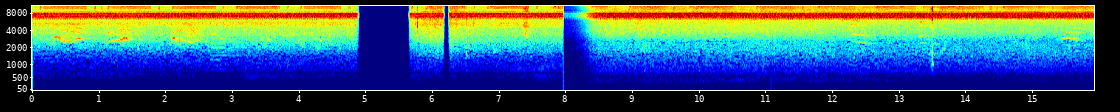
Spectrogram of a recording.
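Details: Short-winged meadow grasshopper (Conocephalus brevipennis) stridulating, very high-pitched, boosted with equalisation: a steady hiss with short buzzy pulses repeating several times a second, broken by two brief silent dropouts near the middle.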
